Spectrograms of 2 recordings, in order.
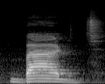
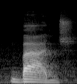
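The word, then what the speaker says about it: badge: ಯಾವಾಗ್ಲೂ ಸೈಲೆಂಟ್ ಆಗಿರುತ್ತೆ ಓಕೆ ಉದಾಹರಣೆಗೆ ನೋಡಿ ಇಲ್ಲಿ ಡಿ ಹಾಕಿ ಡಿ ಸೈಲೆಂಟ್ ಮಾಡಿ ಬ್ಯಾಡ್ಜ್ ಬ್ಯಾಡ್ಜ್ ಡಿ ಹಾಕಿ ಸೈಲೆಂಟ್ ಮಾಡಿ ಎಡ್ಜ್ ಆದ್ರೆ ಸಾಮಾನ್ಯವಾಗಿ ಇದನ್ನ ನೀವೆಲ್ಲ ಇದನ್ನ ಬ್ಯಾಡ್ಜು ಅಂತಾನೆ ಹೇಳ್ಕೊಂಡು ಬಂದಿದ್ರಿ ಅಲ್ವಾ ಬ್ಯಾಡ್ ಜು ಬ್ಯಾಡ್ಜ್ ಬ್ಯಾಡ್ಜ್ ಜು ಜಡ್ಜ್ ಫ್ರಿಡ್ಜ್ ಜು ಬ್ರಿಡ್ಜ್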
